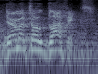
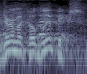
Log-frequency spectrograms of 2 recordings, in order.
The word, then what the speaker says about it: dermatoglyphics: got it okay let's get something going here dermatographics what what is that dermatologics dermatographics dermatoglyphics dermatoglyphics dermatoglyphics he said well that's not fair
